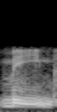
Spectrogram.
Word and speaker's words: meme: word written down and I never knew how to pronounce it until someone recently actually said the word meme.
